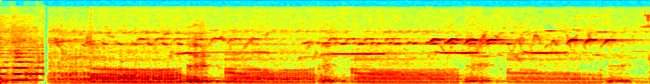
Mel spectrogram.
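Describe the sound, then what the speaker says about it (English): A male koala in Otway Forest growls in a deep, rasping bellow, pulsing steadily and loudly close by for several seconds, with brief breaths between the rumbling phrases. "And he reinforces his presence with growls."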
